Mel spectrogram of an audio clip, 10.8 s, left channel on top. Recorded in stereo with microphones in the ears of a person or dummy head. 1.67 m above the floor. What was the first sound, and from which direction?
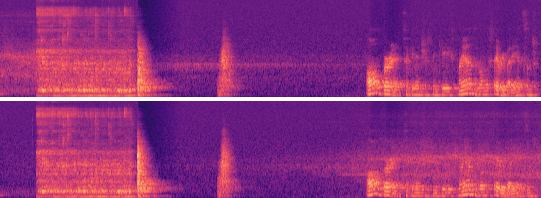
A running tap, 5° right (ahead or behind).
